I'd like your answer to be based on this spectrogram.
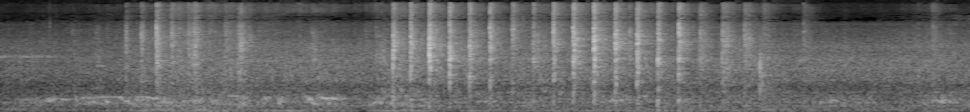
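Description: Breeder pigeons coo on a rooftop loft in Kasur city, a soft continuous murmur of cooing joined midway by a run of quick, regular clapping pulses.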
